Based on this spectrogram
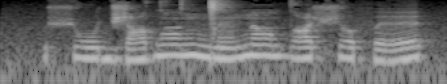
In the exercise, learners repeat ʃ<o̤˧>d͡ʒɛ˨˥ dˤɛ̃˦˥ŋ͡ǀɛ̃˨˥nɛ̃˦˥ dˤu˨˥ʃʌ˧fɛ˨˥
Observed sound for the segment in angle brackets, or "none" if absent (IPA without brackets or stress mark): o˧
